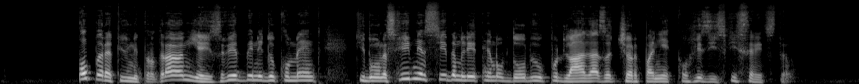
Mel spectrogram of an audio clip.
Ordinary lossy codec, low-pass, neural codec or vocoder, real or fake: none; none; codec, 44.1 kHz, 1.7 kbps, Pupu-Codec; fake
